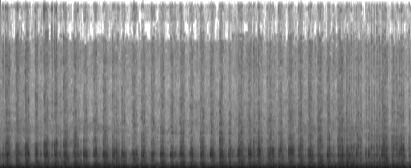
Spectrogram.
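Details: Pontiac GTO being rebuilt after a crash, still on open headers so loud: even idle, deep low rumble, choppy exhaust pulses, no knocks or misses. Car sometimes won't start on first try; runs normally.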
